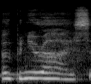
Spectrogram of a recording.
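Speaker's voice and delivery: ethereal, breathed-out, all-present spirit voice.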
